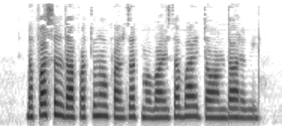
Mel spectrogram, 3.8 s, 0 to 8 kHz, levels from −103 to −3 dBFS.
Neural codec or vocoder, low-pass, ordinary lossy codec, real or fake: codec, 16 kHz, 2 kbps, FunCodec, trained on LibriTTS, 25 frames a second; 7.2 kHz; MP3, 32 kbps; fake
